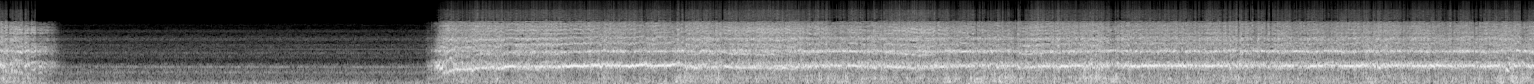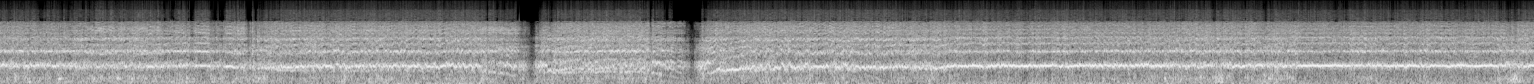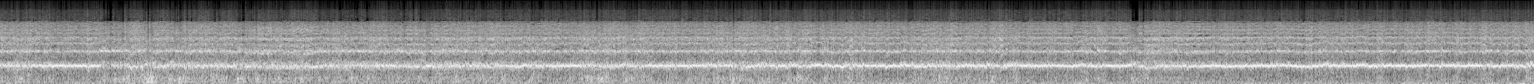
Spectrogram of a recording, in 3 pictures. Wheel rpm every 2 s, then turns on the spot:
20, 0, 160, 230, 230, 230, 230, 230, 220, 190, 130, 140, 220, 240, 230, 230, 230, 230, 230, 240, 230, 230, 230.
none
